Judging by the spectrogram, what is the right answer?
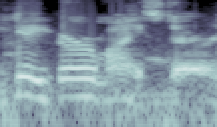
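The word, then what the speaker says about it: Jägermeister: get my stuff Jagermeister so we say gay girl Meister you just put an a into the ER yeah you guys are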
